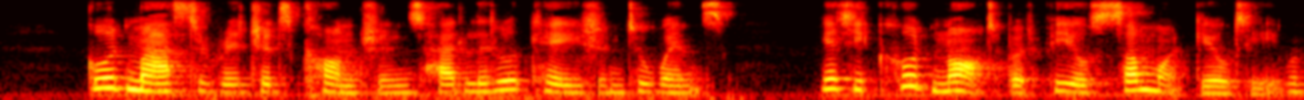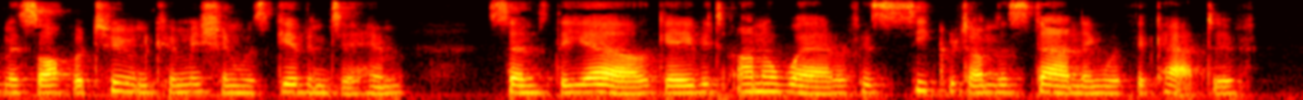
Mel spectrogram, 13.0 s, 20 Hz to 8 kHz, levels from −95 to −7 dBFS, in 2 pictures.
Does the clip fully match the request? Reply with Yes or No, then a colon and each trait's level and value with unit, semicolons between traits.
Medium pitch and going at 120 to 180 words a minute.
Yes: medium, 175 Hz; average, 175 wpm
